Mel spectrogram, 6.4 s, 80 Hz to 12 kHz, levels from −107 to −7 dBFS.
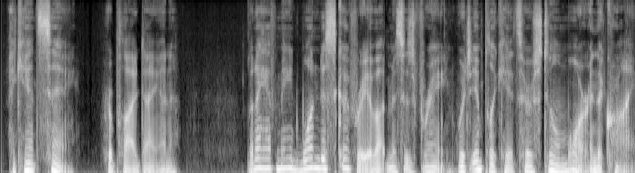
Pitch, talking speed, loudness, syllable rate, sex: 120 Hz, 210 wpm, -17 LUFS, 6.4 syllables/s, male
